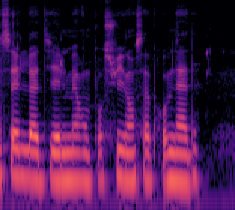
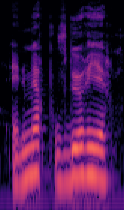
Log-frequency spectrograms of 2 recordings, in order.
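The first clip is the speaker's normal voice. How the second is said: ordinary delivery, nothing marked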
